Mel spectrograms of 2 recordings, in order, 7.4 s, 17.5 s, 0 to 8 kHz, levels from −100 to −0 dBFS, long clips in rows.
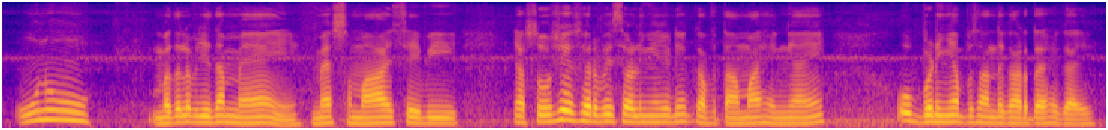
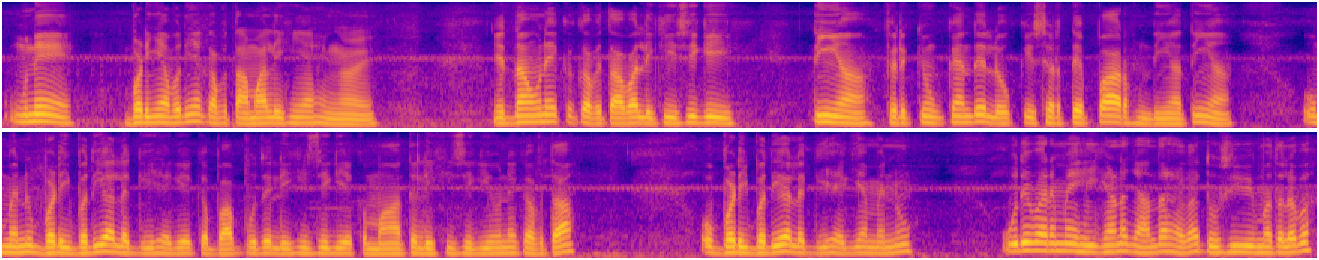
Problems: constant background noise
